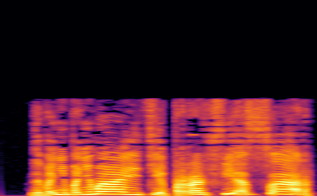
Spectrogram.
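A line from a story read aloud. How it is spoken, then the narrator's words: Shrieking. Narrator (Russian): визжал Малфой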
